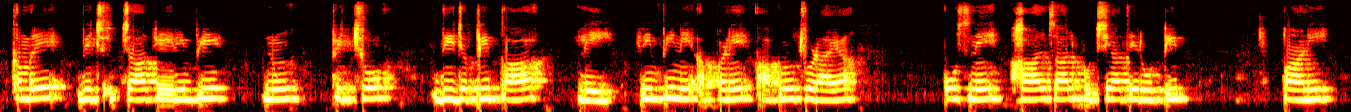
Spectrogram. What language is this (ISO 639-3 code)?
pan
